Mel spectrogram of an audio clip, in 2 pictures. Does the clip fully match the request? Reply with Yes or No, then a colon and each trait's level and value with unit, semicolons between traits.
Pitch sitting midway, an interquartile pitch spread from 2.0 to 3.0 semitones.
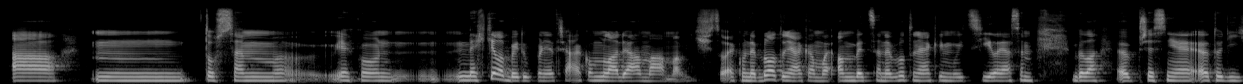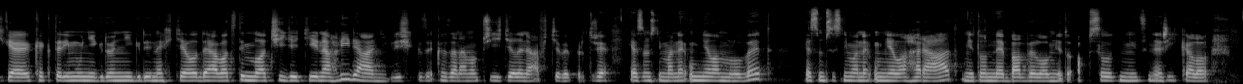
No: medium, 175 Hz; narrow, 1.0 semitones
